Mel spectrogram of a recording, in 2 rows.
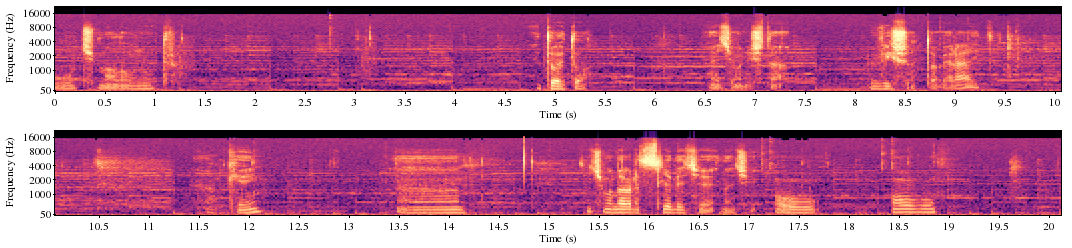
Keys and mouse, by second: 3.2-4.6 middle drag, 4.6 click, 9.5 KP_1, 12.1-13.8 middle drag, 14.3 a, 15.0-16.7 middle drag, 17.3-18.9 right drag, 18.9-20.1 drag, 19.6 middle click, 19.9 right click.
